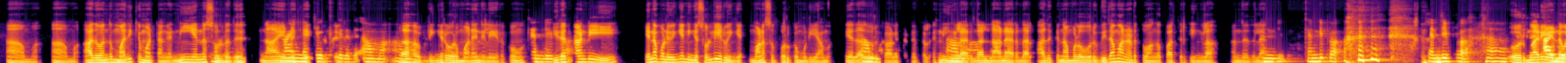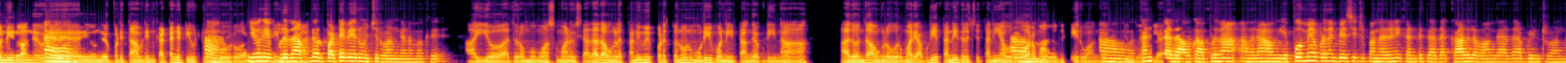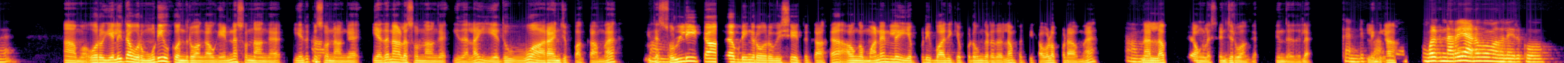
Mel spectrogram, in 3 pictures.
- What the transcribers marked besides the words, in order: unintelligible speech; other noise; chuckle; laugh; tapping; distorted speech; other background noise
- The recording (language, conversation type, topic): Tamil, podcast, பாதுகாப்பான பேசுகைச் சூழலை எப்படி உருவாக்கலாம்?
